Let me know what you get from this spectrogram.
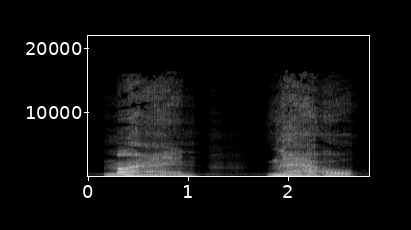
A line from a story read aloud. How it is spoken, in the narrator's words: A voice rasped in my ear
